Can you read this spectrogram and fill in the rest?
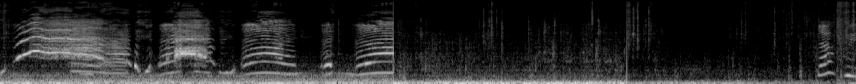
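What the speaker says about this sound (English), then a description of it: "we've had screaming for 20 minutes, which is unlike them" Two young children, a toddler and a baby, scream and wail inside a moving car, with repeated high rising cries over a steady low road rumble. The cries fade out and road noise carries on alone.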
